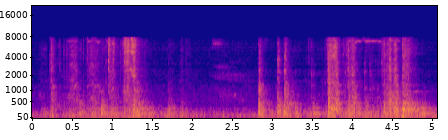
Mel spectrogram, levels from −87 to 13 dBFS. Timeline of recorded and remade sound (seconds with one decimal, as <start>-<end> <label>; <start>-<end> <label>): 0.0-5.1 remade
